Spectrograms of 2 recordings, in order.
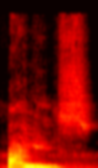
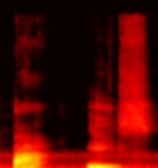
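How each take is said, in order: First: Said in the usual way. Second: "país" broken into pa, pause, ís; syllable by syllable. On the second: Shown as a demonstration. Teacher showing where to separate the hiatus, "país" split in two.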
